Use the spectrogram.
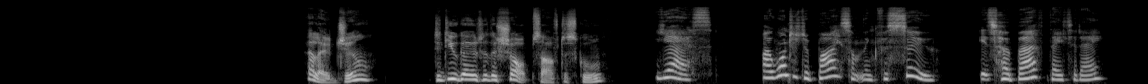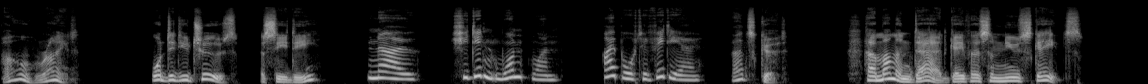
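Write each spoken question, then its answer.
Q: What did Jill buy at the shops?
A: A video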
